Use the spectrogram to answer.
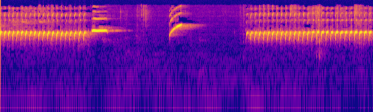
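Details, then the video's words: Canary singing a powerful song for training: a rapid rolling trill, a short break with a high whistled note and a rising slur, then the fast trill resumes. "CANARY SINGING POWERFUL SONG | CANARY SINGING FOR TRAINING"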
